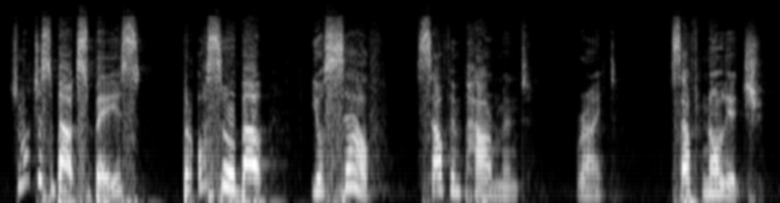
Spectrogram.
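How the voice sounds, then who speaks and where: Speaking with an English accent, a woman uses a high pitch and very wide pitch swings, moving at a very slow pace with long, frequent pauses. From England. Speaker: conference speaker. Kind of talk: conference talk. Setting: stage with audience. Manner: animated.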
